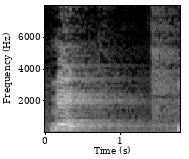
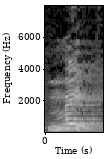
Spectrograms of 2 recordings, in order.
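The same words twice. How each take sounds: First: मेट drawn out very slowly in a whisper, vowel as आई; slow whispered repeat. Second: मेट said softly as "mate", with the vowel as आई; model pronunciation. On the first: Teacher to class, whispering मेट slowly for them to copy. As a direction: breathe मेट out slowly, voiceless. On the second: Teacher to class, modelling मेट softly. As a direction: say मेट with a long ए-ई glide. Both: Shown as a demonstration. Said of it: "वो आई के रूप में बोला जा रहा है".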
